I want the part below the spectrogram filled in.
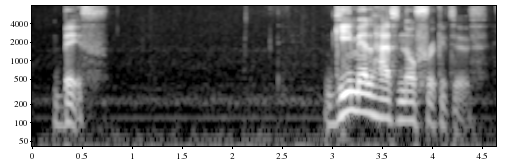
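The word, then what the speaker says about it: בית: Okay, so when you see bef here, they pronounce it bet. Same thing with the Sephardic Jews, okay? They pronounce it bet. I pronounce it beth.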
